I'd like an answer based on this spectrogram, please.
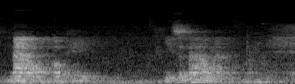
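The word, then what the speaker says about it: Mouw: All right, at the end of this video, Richard Mew, I don't know how to pronounce his name, Mao, okay, he's a Mao Mao.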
